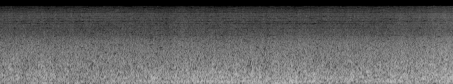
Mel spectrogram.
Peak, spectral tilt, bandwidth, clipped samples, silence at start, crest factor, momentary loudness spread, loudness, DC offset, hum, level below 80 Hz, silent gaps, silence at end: -6 dBFS; -4 dB/octave; 16.5 kHz; under 0.1%; 0 s; 14 dB; 3 LU; -20 LUFS; under 0.1%; none; -32 dBFS; none; 0 s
